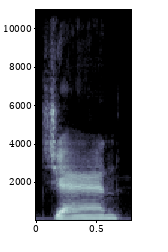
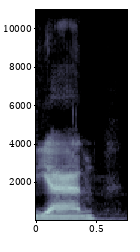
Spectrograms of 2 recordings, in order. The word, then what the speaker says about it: Jan: Iris, Jan. Sorry, it's pronounced Yan. They actually didn't make that clear. They put Yan underneath it, so the J is a hard J, soft J.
